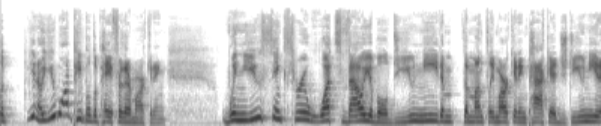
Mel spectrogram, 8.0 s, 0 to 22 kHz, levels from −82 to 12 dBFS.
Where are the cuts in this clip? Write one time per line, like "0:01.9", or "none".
none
